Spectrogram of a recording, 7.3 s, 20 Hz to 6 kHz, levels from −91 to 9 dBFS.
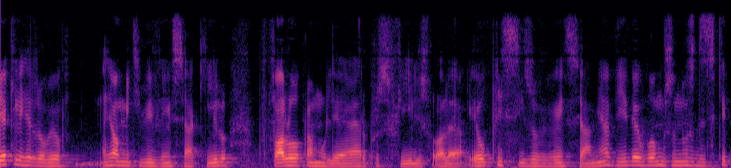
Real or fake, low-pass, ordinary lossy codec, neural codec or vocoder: fake; 5.4 kHz; none; codec, 44.1 kHz, 7.8 kbps, DAC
